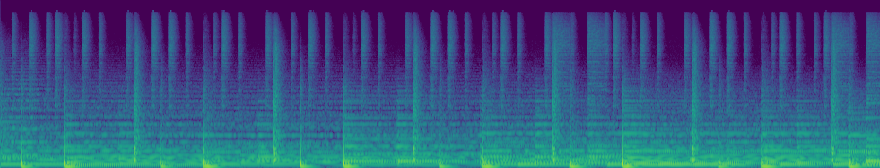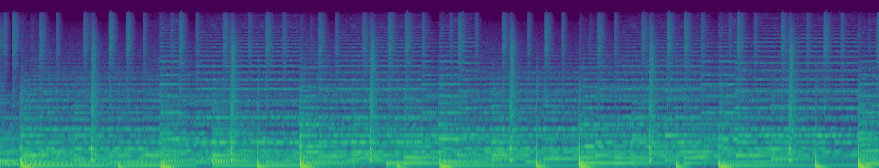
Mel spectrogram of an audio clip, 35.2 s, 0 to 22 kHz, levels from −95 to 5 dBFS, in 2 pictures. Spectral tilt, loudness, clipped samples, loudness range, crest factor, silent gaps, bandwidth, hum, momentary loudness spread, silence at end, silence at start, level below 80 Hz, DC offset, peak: -7 dB/octave; -25 LUFS; under 0.1%; 3 LU; 20 dB; none; 16 kHz; none; 9 LU; 0 s; 0 s; -28 dBFS; under 0.1%; -4 dBFS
